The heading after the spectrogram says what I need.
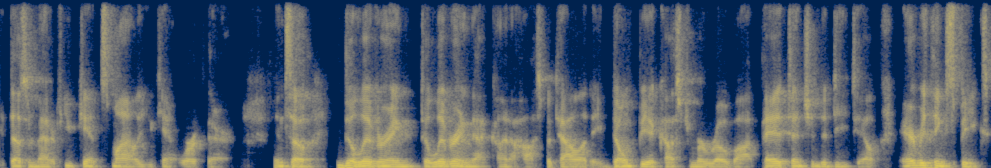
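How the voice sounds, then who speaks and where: Talking at a fairly quick pace, a man uses a very deep, low pitch. His intonation is monotone and flat. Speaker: golf club general manager. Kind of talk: webinar presentation. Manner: fast.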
